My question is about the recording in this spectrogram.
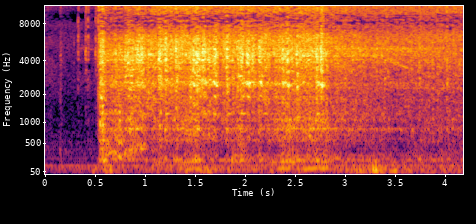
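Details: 1988 Chevy Caprice LS Brougham box Chevy, sitting about 10–11 years, confirmed not locked up and fresh gas added. A few seconds of quiet, then the engine catches abruptly and settles into a rough, uneven run, firing up after long storage.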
